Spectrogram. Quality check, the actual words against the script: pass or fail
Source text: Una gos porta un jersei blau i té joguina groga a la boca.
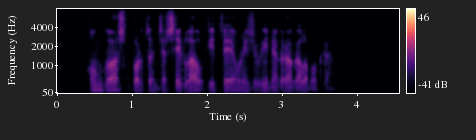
fail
